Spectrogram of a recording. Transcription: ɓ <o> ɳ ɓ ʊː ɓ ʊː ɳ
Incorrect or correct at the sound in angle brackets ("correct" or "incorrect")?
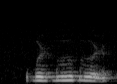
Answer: correct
